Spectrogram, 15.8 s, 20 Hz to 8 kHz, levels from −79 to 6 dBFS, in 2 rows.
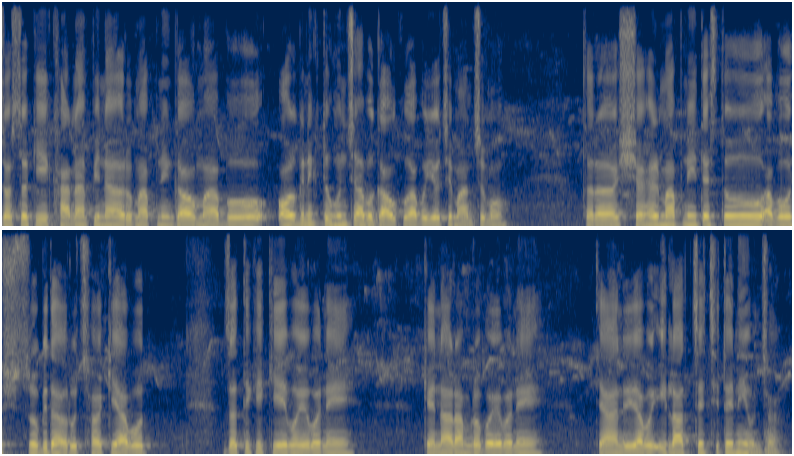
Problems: none marked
